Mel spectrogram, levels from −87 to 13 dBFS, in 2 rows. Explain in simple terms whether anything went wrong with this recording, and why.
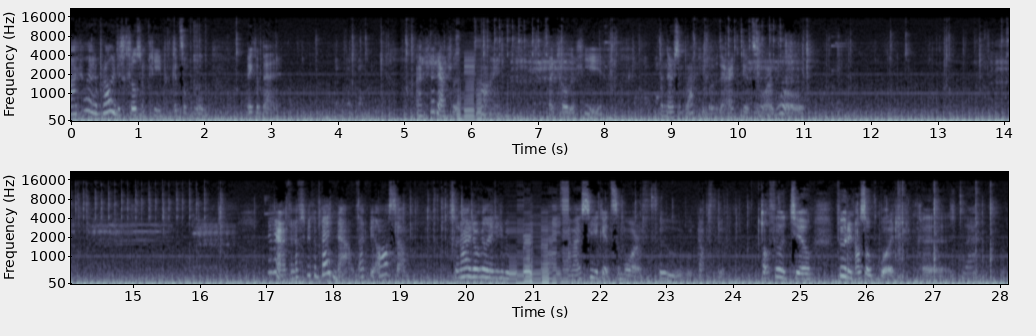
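Yes. At 4.87 to 4.95 s and 17.35 to 17.53 s there is AAC frame loss with concealment. Pieces of the compressed stream went missing, about 64 ms, then 85 ms in scattered gaps. The decoder guessed the gaps from the last good piece, leaving brief smeared, noisy patches.

From 5.80 to 6.15 s and 20.65 to 21.53 s the sound becomes a rigid metallic buzz at about 67 Hz. This is robotic sound from repeated short buffers, likely because audio arrived too late and the player kept repeating the same 15 ms slice.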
